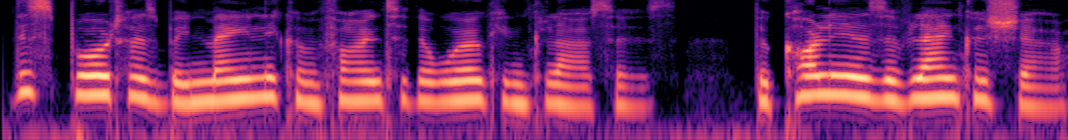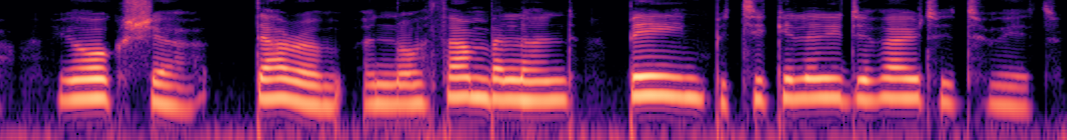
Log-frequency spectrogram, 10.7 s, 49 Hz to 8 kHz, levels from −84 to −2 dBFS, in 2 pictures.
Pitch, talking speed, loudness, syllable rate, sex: 210 Hz, 130 wpm, -18 LUFS, 4.7 syllables/s, female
